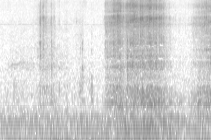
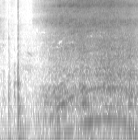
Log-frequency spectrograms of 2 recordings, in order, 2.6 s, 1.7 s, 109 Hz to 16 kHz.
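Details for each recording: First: Lima Class 55 Deltic model loco running on DC before teardown and cleaning: thin high motor whir surges and drops out in uneven bursts, loco jerking and stalling at track end; poor electrical pickup suspected. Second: Cleaned and oiled Lima Class 55 Deltic model locomotive, no stay-alive, only three front axles powered, running fast. The motor whirs up to an even high-pitched run and fades, no stutter or stall; normal running.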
